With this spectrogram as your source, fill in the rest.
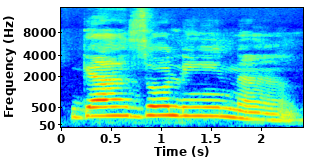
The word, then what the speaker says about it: gasolina: A sexta palavra de hoje foi a palavra gasolina. Ó, gasolina. Uma palavra com 4 sílabas. Ó, gasolina. Porém, no zó, ó, escreve-se com S e não com Z.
